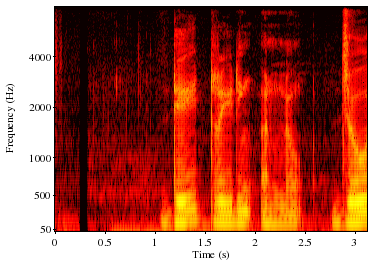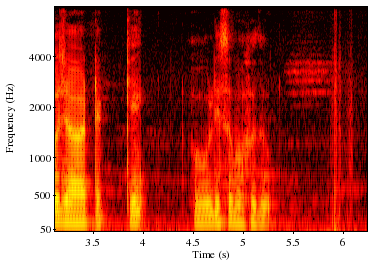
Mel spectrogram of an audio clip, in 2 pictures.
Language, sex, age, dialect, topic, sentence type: Kannada, male, 18-24, Mysore Kannada, banking, statement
